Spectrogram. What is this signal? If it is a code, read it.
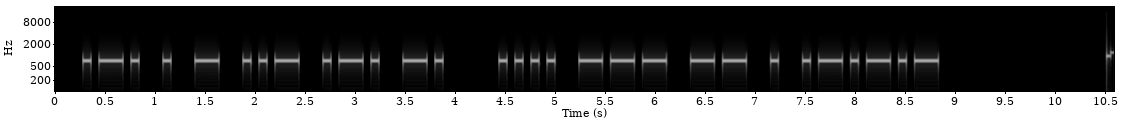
Morse code, heard as a keyed tone, about 15 wpm, 700 Hz. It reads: RETURN HOME.
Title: Sentences from Top 1000 Words - Review Part 5 - 15wpm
